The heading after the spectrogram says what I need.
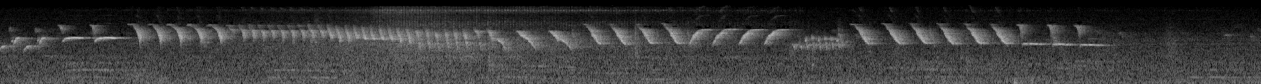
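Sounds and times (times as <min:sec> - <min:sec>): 
unidentified bird song of high rapidly repeated down-slurred notes: 0:00.3 - 0:11.2.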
